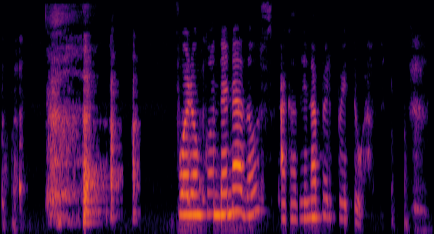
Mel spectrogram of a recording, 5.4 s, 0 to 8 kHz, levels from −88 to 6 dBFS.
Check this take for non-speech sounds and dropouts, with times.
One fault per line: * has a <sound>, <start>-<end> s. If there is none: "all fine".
* has a laugh, 0.6-1.8 s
